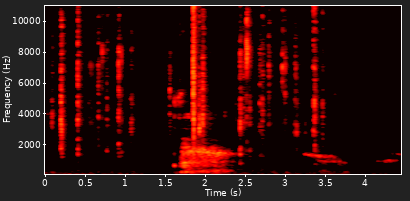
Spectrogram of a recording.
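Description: Computer keyboard keys clicking irregularly as a couple of words are typed, quiet throughout, with a brief louder noise about halfway through.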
